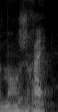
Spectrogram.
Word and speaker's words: mangerai: Or, when we speak, we say je mangerai. We don't pronounce the letter I.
